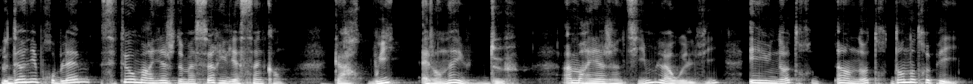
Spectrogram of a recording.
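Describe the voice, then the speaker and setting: A young woman reading an online post aloud as a storytelling host, with lively delivery, some hushed asides, and chatty comments to her viewers. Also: mid-range voice, normal speed.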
